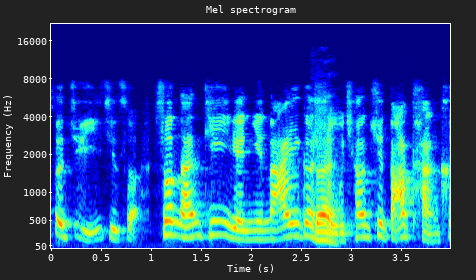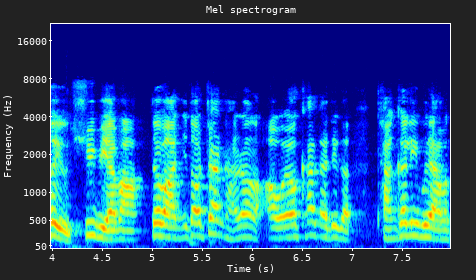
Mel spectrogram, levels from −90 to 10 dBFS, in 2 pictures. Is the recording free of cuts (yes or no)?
no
